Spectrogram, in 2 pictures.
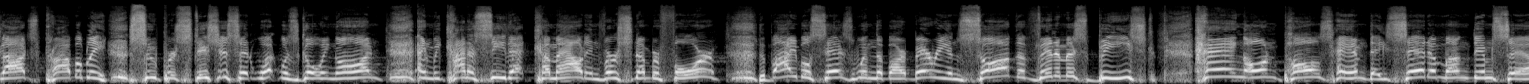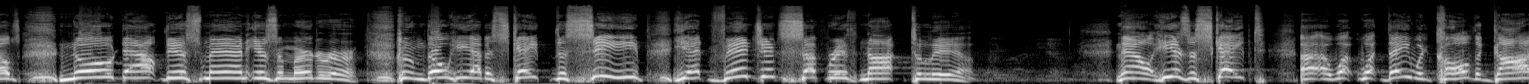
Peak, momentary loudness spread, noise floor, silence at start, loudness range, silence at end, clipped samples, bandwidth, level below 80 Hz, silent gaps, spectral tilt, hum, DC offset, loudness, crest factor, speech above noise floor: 0 dBFS; 5 LU; -46 dBFS; 0 s; 3 LU; 0 s; under 0.1%; 17 kHz; -52 dBFS; none; -4.5 dB/octave; none; under 0.1%; -11 LUFS; 10 dB; 35 dB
